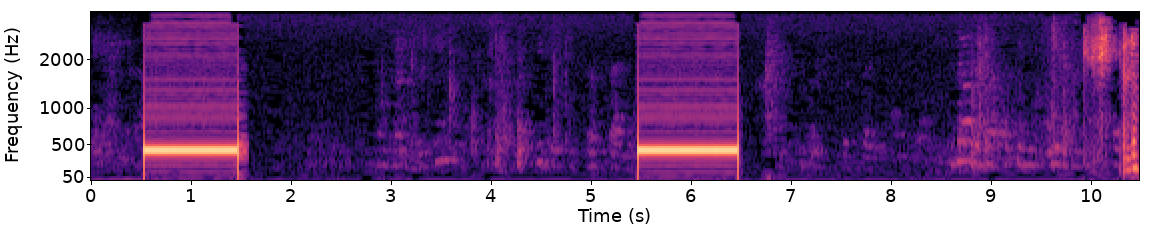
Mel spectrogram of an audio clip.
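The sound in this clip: Telephone ringback tone while waiting for a call to connect: two long, steady, low beeps about five seconds apart, followed by faint rustling and voice-like noise.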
